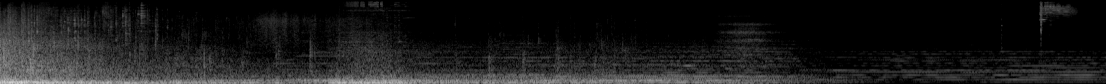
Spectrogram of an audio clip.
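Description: In the Hogwarts Legacy video game, a Confringo blasting spell explodes with a heavy, rumbling boom that rolls on for several seconds before fading into quieter ambient game music and a faint chime.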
